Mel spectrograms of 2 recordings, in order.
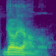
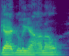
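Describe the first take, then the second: First: The name is said the Italian way. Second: The name is said as spelled, anglicized. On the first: This is how it is said in Italy. "but in Italy... The proper is Galliano" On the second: It helps listeners know how to spell it. "If I have to pronounce it phonetically, I'll say Gagliano so people know how to spell it"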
